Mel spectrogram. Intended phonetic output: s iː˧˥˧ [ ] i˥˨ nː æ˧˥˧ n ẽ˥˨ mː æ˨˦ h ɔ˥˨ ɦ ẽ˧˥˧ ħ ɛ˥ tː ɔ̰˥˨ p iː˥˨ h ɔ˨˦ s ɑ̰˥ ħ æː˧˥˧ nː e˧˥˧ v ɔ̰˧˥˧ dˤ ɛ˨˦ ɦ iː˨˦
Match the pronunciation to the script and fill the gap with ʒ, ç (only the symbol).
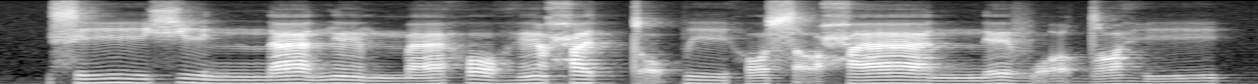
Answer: ç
